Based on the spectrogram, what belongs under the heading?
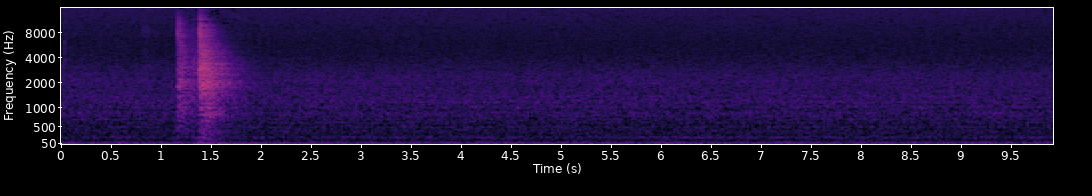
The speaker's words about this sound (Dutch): Ik pakte mijn opnameapparaat erbij en heb de stilte van het audioarchief proberen te vangen. Het enige hoorbare in deze opname is het sluiten van de deur van het archief en het ruisen en suizen van de klimaatregelaars.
